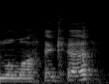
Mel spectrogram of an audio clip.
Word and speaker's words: LaMonica: What's up, Cameron LaMonica? Is that how you pronounce it? How do you pronounce your last name? Just like that.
